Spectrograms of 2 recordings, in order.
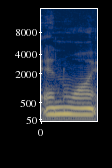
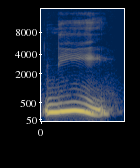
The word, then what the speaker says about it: Nee: I've been calling her NY and she never corrected me though. But then I saw it on her like about page. It's like, it's pronounced Nee.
